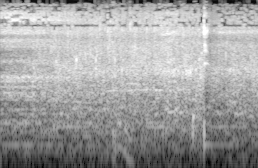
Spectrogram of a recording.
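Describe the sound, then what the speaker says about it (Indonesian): Audience applause at a humorous Islamic religious lecture in Indonesia, a dense, steady wash of clapping from a sizable crowd throughout, with a brief sharper sound near the end. "tepuk tangan"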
